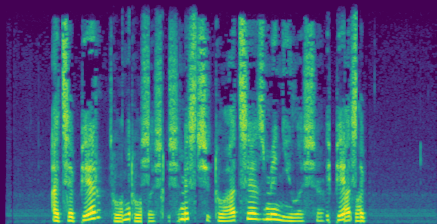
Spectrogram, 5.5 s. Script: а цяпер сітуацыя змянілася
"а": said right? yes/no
yes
